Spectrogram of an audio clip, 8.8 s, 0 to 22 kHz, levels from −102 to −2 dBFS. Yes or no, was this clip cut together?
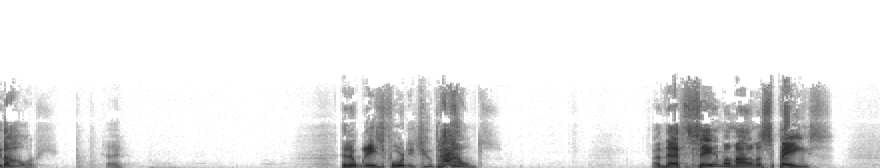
no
